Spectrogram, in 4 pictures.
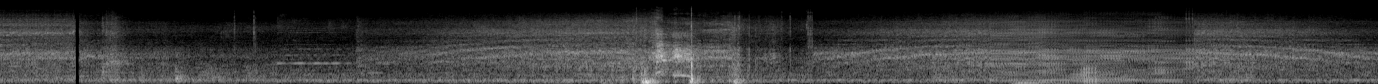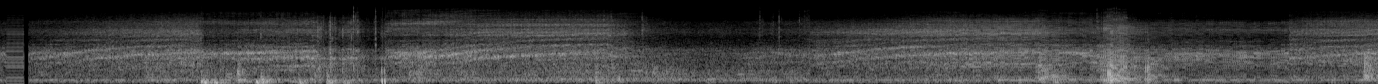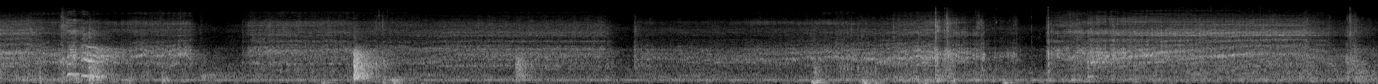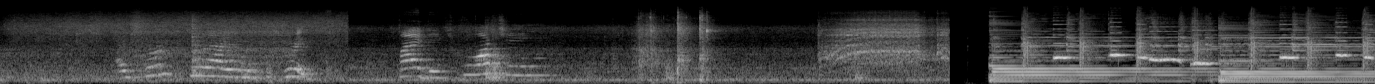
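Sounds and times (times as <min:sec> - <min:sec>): electric motor whining: 0:00.0 - 0:01.8, 0:03.2 - 0:44.8, 0:49.4 - 0:51.0
knocks and thumps: 0:15.8 - 0:17.7.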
